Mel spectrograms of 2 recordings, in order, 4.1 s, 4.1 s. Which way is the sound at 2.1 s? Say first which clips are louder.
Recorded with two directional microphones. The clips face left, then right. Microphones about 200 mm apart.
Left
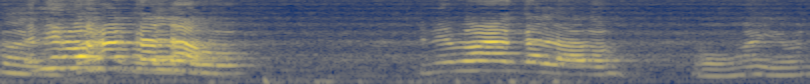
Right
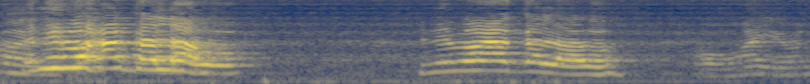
Right 4 dB; 35° right (ahead or behind).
